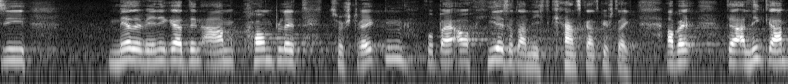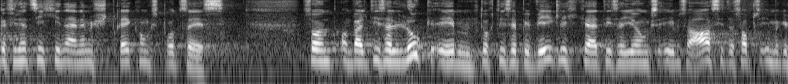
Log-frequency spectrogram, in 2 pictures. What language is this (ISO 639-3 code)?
deu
